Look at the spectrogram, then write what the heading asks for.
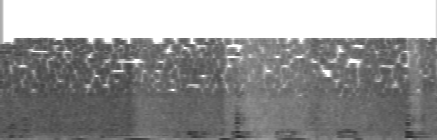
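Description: A siamang gives a run of hooting notes, some held low and others rising and falling in quick arcs.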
